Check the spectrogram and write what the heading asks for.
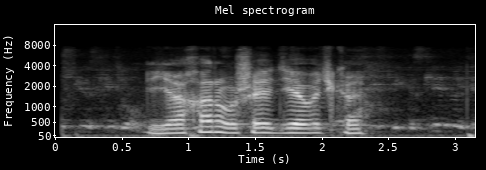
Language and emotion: Russian, neutral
